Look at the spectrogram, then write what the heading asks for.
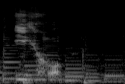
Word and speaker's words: hijo: Hijo, a son. Silent H at play in this one. Notice. Hijo.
